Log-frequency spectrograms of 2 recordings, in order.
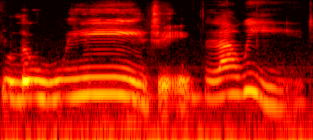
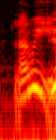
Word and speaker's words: Luigi: It's Luigi. Luigi. If you just say it like with like a very, very stereotypical Italian accent, you'll got it. Like Luigi.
